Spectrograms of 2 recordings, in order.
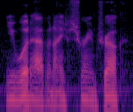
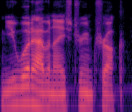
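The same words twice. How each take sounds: First: Muttered tease. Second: Emphatic tease. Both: Acted. Teasing viewer, said twice.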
